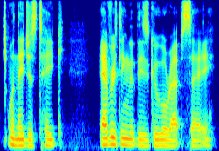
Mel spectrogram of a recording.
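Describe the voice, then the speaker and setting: A man with a medium-pitched voice co-hosts a podcast. He talks in a casual, explanatory way, walking listeners through practical advice as a specialist would. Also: level tone, normal speed, clear, resonant tone. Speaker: podcast co-host and Google Ads specialist. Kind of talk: casual advisory podcast talk.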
